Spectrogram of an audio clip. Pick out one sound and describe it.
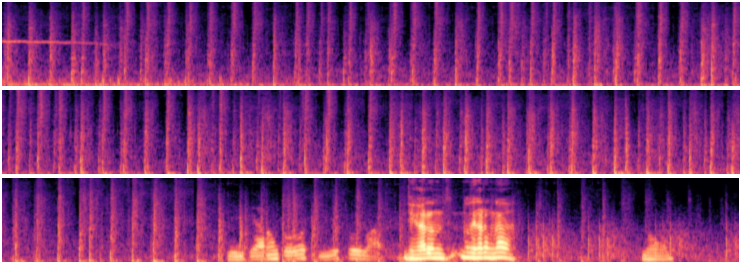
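Footsteps run quickly and steadily over ground.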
